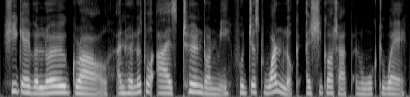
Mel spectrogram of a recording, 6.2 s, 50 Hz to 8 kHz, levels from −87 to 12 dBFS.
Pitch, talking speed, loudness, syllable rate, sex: 185 Hz, 225 wpm, -17 LUFS, 4.9 syllables/s, female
